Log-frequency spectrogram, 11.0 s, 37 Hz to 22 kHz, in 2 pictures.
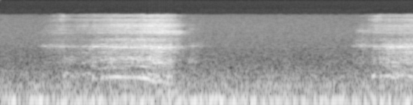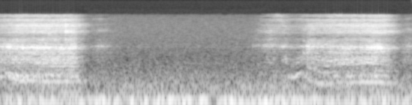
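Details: Snoring recorded with the SnoreLab app: slow, rough snores with each breath, about 14 breaths a minute, against steady background hiss.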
